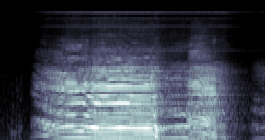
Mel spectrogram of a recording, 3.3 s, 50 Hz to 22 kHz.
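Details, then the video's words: Red deer stag roaring during the 2023 rut in Białowieża Forest; a drawn-out, rich, low bellow of about two and a half seconds that breaks sharply near the end into a short rising-and-falling tail, with little other sound. "Rykowisko 2023, ranny jeleń"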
